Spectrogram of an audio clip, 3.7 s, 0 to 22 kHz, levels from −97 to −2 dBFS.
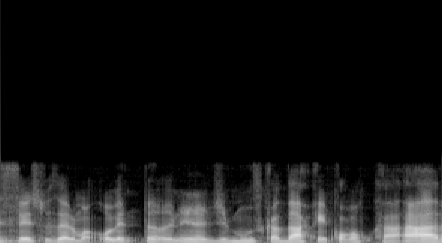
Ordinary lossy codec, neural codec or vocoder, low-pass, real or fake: none; autoencoder, 22.05 kHz, a latent of 192 numbers a frame, VITS, trained on many speakers; 7.2 kHz; fake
